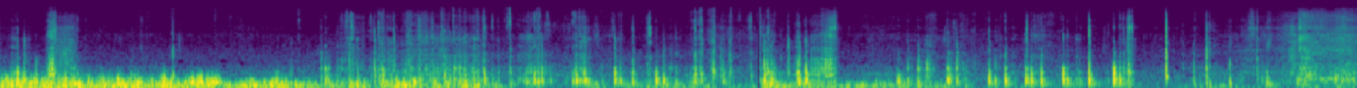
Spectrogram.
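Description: Fingertips and nails tap and drum on an old, weathered, solid wooden board or railing outdoors with bits of snow on it. Quick, irregular dry taps and soft low thuds follow one another rapidly, mixed with light scraping and crunching. Each tap dies away almost instantly.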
